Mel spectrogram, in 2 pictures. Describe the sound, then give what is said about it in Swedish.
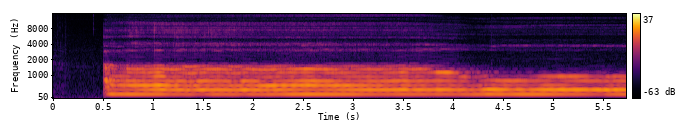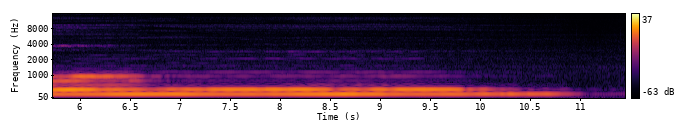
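During a guided meditation, a single voice chants a long, steady Aum mantra, an open vowel that narrows into a humming close, held for about ten seconds at a clear, even volume before fading out. “Och vi tonar in oss med mantrat Aung.”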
